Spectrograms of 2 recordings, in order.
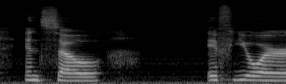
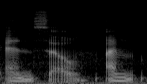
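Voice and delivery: low, unvoiced backpedaling mumble; trailing off quietly; 6 dB quieter than usual. Real, not acted. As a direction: fade out into a sheepish mumble. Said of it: "I'm generalizing and making a joke".

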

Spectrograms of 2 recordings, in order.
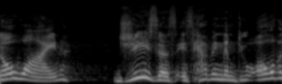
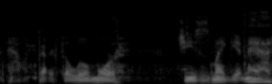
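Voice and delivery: fast, much softer and lower, almost under the breath; hushed worried servants; 12 semitones lower, 18 dB quieter, faster than usual. Retold or imitated. Servants fretting that Jesus might get mad, hushed and quick. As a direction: rush it out low like nervous servants.

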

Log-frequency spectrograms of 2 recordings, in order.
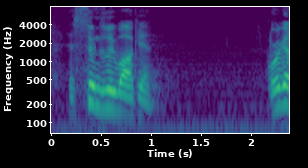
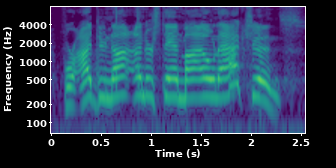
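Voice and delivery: raised preaching voice reading scripture; 8 semitones higher, 5 dB louder than usual. Acted. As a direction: read Paul's words with rising fervour. Preacher reading Paul aloud.

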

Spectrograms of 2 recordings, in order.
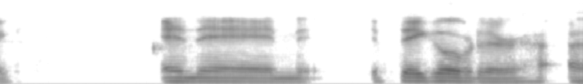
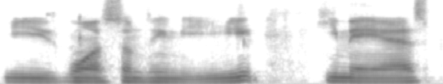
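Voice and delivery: ordinary talk, nothing marked

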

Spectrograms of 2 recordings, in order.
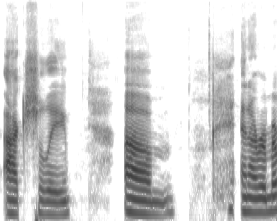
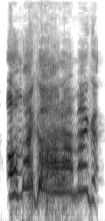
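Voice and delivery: high, loud fangirl squeal; screaming high with excitement at a celebrity; starstruck squeal; 13 dB louder, faster than usual. Retold or imitated. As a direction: shriek like a starstruck fan. Fans recognizing her.

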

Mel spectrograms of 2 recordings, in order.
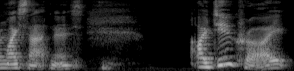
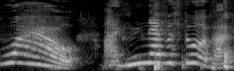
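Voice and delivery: much higher amazement; amazed; 11 semitones higher, 4 dB louder, slower than usual. Real, not acted. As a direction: sound truly struck. Mind blown.

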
